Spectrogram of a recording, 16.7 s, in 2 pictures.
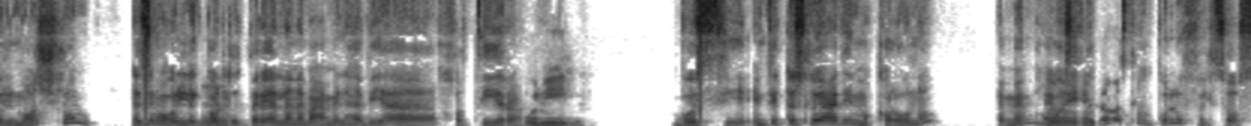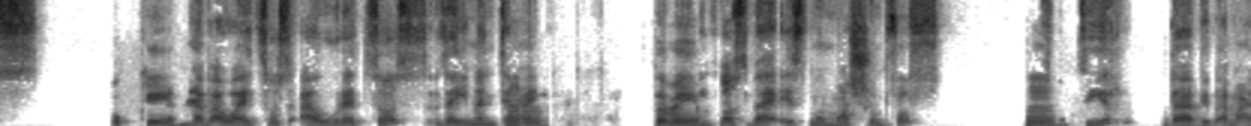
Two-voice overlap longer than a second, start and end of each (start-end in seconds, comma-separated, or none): none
